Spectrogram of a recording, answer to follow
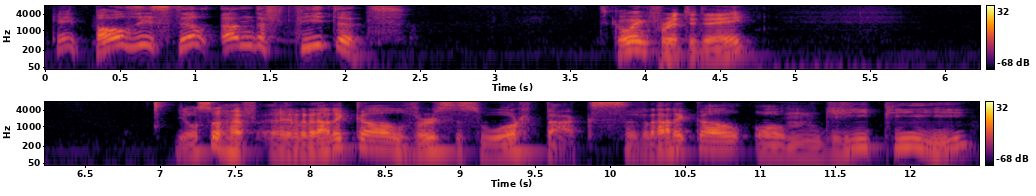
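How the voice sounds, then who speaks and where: A woman co-casting a card game tournament, with short reactions that trail off quietly. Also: low voice, very animated, slow pace, long pauses. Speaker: tournament co-caster. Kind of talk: casual card game commentary.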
